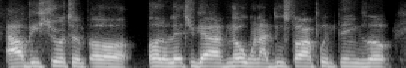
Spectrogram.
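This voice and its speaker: Man, high-pitched voice, livestream headset audio, slangy casual talk, fired-up. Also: flat delivery, fairly quick. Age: adult with several children. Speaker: livestream host.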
